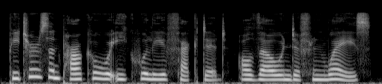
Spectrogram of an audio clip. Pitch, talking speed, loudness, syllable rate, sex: 235 Hz, 155 wpm, -18 LUFS, 5.7 syllables/s, female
